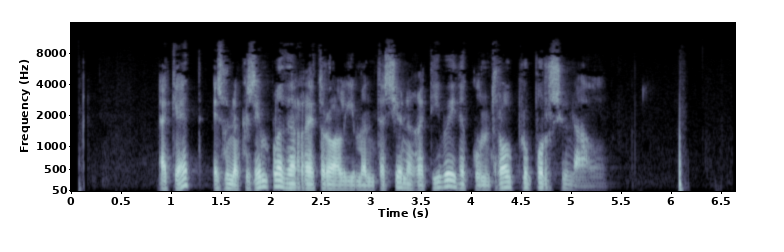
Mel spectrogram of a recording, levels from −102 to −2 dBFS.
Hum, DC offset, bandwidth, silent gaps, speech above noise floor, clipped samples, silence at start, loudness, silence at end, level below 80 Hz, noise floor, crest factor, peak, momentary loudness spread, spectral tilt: none; under 0.1%; 10 kHz; none; 49 dB; under 0.1%; 0.9 s; -26 LUFS; 0.55 s; -50 dBFS; -74 dBFS; 20 dB; -6 dBFS; 11 LU; -5.5 dB/octave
